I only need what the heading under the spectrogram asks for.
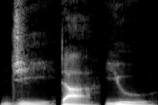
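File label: "jitayu", concatenated syllables; Affixing experiment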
